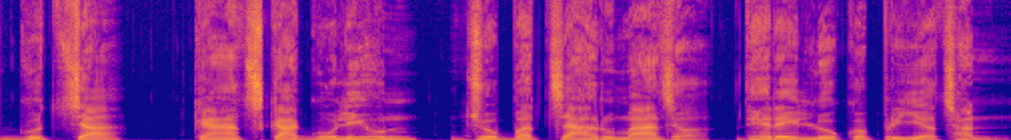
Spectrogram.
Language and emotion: Nepali, neutral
